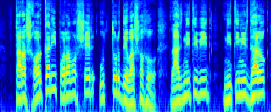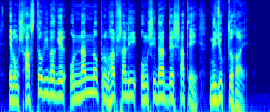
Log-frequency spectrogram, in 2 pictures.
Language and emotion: Bengali, neutral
